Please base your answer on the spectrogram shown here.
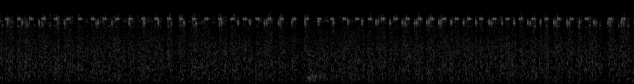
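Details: At night in a forest, crickets give rapid, trilling high-pitched chirps in quick bursts, two or more callers overlapping at close pitches, over a faint hiss.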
